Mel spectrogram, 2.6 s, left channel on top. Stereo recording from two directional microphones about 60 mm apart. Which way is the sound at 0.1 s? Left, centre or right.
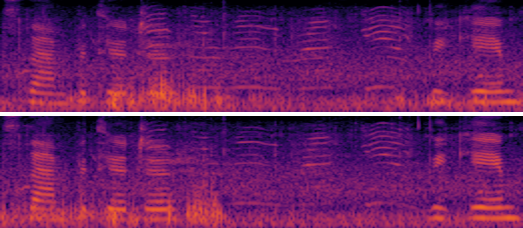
Centre.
